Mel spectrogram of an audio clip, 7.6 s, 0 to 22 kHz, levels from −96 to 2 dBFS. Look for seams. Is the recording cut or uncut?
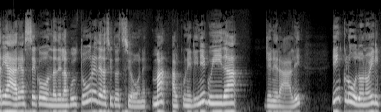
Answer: uncut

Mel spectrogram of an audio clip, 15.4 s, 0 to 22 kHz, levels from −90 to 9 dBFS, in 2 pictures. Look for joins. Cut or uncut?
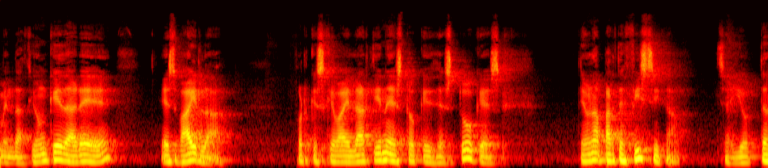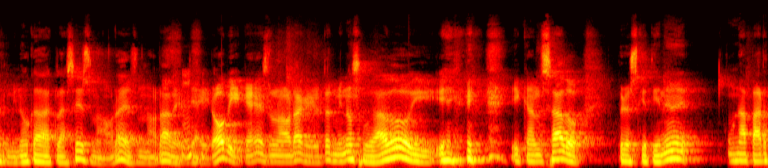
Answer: uncut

